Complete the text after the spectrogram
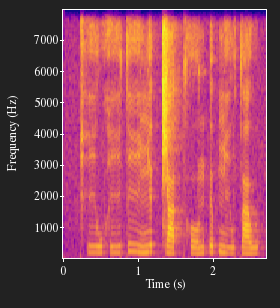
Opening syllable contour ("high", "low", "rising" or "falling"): low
